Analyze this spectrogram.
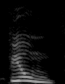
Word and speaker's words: fünf: So अपन इथे हम यहाँ पे फुम्फ नहीं करेंगे. ओके, ये umlaut का जो है हमें प्रोनाउंसिएशन करना है, इसलिए फ्यूम्फ.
